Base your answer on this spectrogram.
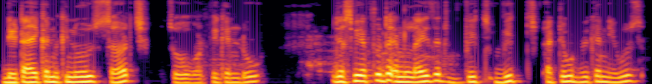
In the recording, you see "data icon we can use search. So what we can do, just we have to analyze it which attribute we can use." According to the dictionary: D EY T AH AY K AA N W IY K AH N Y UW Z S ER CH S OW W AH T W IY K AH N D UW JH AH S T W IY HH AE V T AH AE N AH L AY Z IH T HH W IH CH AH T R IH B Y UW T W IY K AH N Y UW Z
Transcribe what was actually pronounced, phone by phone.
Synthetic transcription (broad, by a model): D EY T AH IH K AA N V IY K AH N Y UW Z S ER CH S OW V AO T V IY K AH N D UW JH AH S T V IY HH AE F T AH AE N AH L AY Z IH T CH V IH CH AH T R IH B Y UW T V IY K AH N Y UW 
